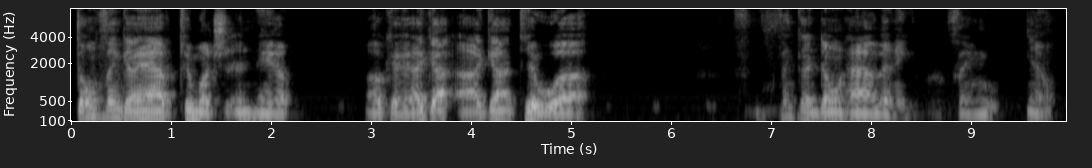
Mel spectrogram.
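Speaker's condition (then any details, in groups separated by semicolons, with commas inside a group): Cerebral palsy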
